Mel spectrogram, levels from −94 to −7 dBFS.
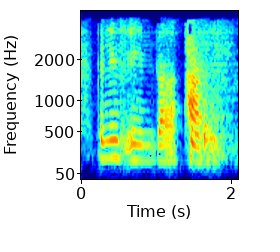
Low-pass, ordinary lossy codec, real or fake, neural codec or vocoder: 3.6 kHz; MP3, 24 kbps; fake; codec, 44.1 kHz, 2.6 kbps, SNAC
